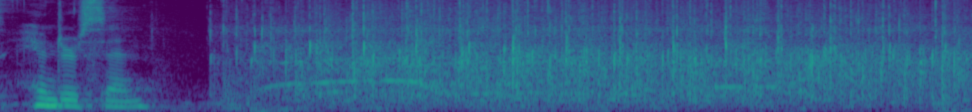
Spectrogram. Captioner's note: audience applauding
